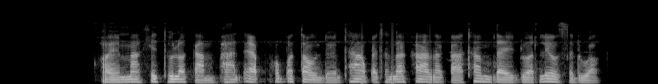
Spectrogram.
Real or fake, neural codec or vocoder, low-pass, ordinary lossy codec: real; none; 7.2 kHz; none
